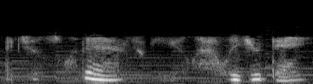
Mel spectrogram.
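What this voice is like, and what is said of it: Whispering, very quiet voice. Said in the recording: “Why are we whispering? ... Speak up.”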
